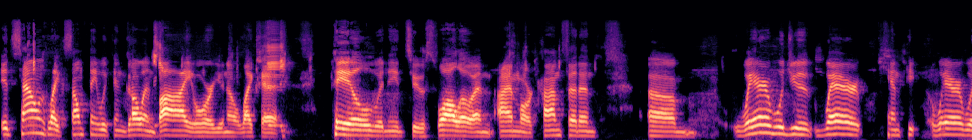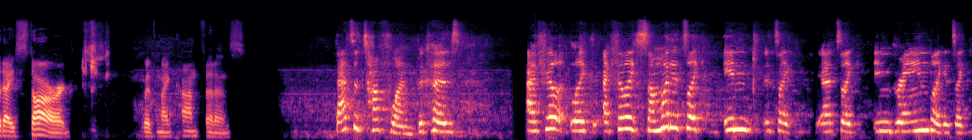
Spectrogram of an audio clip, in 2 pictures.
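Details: Adult woman, stuttering since childhood, worsening after college; self-described pretty mild covert stutterer who hides it by switching words; had speech and cognitive behavior therapy; finding: stuttering (mild, covert).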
